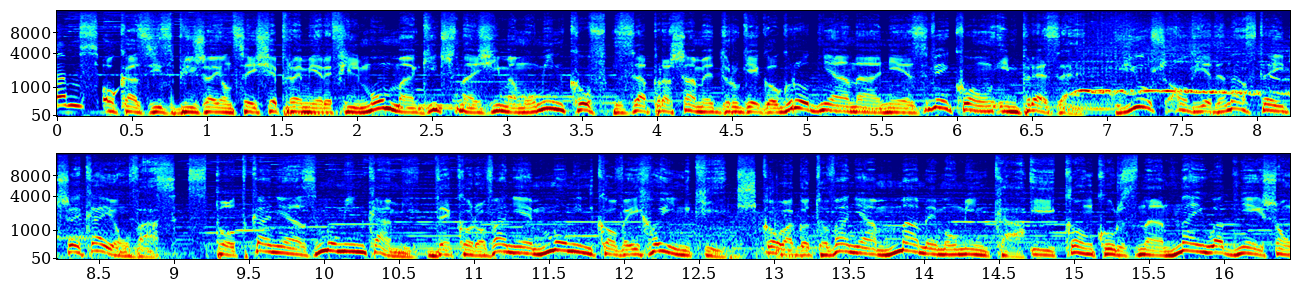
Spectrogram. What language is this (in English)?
Polish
